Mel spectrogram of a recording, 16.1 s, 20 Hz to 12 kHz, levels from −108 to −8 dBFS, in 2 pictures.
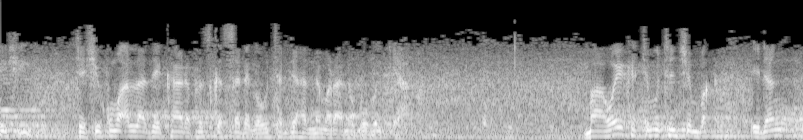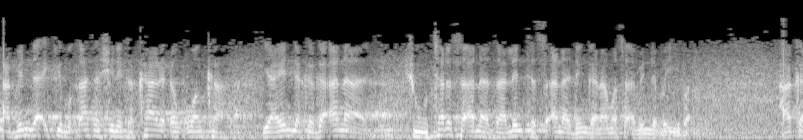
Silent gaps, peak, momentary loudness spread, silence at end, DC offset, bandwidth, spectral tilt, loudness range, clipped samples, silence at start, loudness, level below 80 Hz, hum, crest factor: none; 0 dBFS; 9 LU; 0 s; 0.1%; 7 kHz; -8.5 dB/octave; 3 LU; under 0.1%; 0 s; -16 LUFS; -42 dBFS; none; 16 dB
